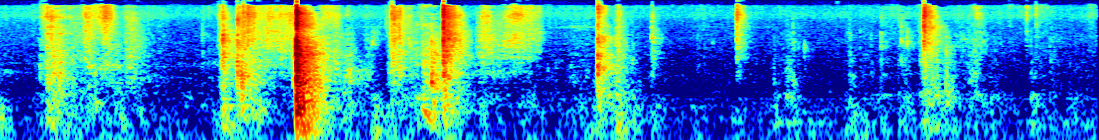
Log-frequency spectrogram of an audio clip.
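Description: Balloons being handled and pressed against a wall while one is fixed in place: scattered rustles and knocks, the loudest a sharp thump a little over two seconds in.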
